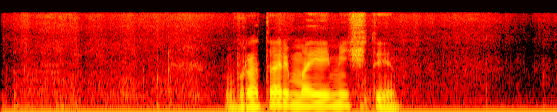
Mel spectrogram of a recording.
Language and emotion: Russian, neutral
